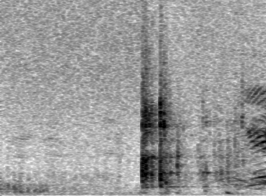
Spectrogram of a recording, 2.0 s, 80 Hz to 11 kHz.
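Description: Candlepin ball landing on the lane and rolling, then crashing into the pins about a second in, with pins clattering after. The hit is a near-strike: the 10 pin rocks but stands.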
